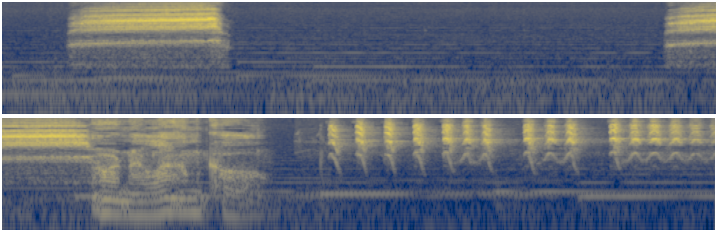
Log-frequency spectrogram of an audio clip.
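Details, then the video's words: Little Owl, a female calling the male to bring food or giving an alarm call: two harsh, hissing screeches, then a quick run of short, sharp, evenly spaced notes over soft background music. "The female calling the male to bring food [Music] or an alarm call. [Music]"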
